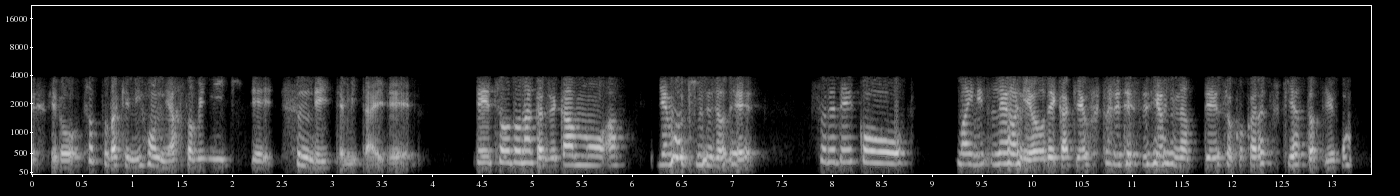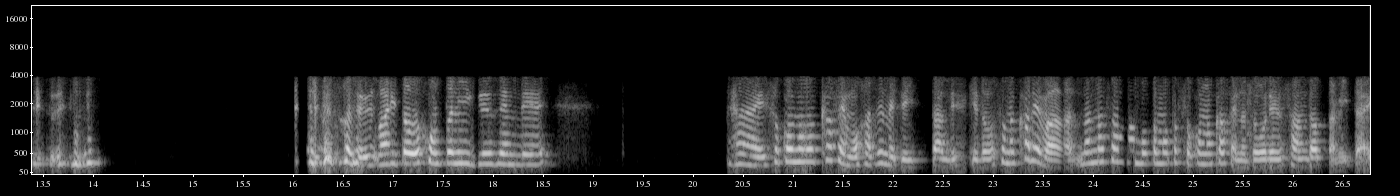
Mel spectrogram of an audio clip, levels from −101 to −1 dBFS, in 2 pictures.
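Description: Throughout, the Speex codec is plainly audible: the speech sounds hoarse and grainy, consistent with roughly 11 kbps, where too few bits describe the excitation. It is confined to a 300 Hz to 3.4 kHz line band, so a spectrogram shows nothing above 3.4 kHz and smeared harmonics.

At 18.21 to 18.30 s, 21.09 to 21.22 s and 22.65 to 22.74 s, VoIP packet loss concealed by the speech codec stretches the last sound into a buzzy tone or coloured noise that fades. This fits about 20, 40 and 80 ms of missing audio. Each shows as a flat smear with a decaying waveform envelope.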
